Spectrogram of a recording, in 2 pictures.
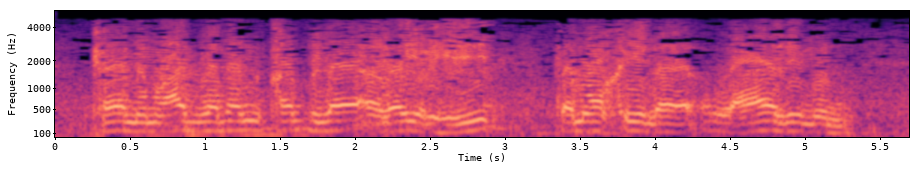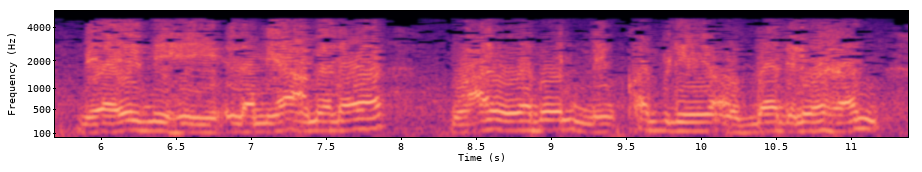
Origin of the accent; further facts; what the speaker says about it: Syria; كما قال بعض الظرفاء عندنا في سوريا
